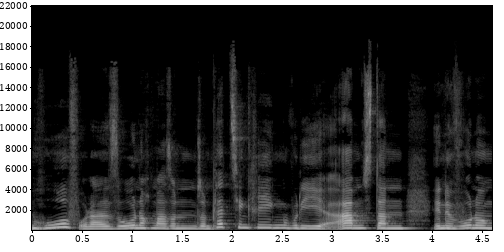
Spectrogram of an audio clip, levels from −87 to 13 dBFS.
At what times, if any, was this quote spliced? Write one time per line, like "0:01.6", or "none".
none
